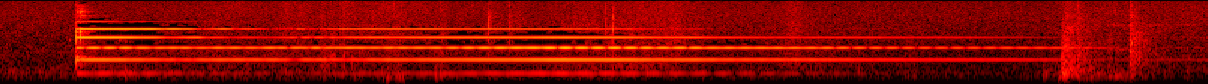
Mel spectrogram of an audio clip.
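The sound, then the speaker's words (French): A single meditation bell is struck once, its clear, steady tone with bright overtones ringing out and slowly fading for several seconds, followed by a soft rustle near the end. “Et au prochain son de cloche, je propose que nous nous levions pour nous saluer.”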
